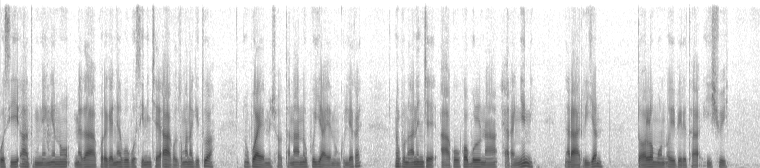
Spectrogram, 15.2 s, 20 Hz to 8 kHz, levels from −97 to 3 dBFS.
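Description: Speech, with no technical faults to be heard.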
